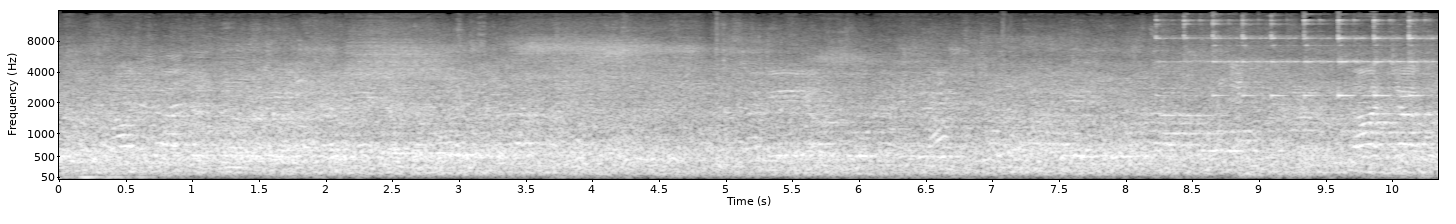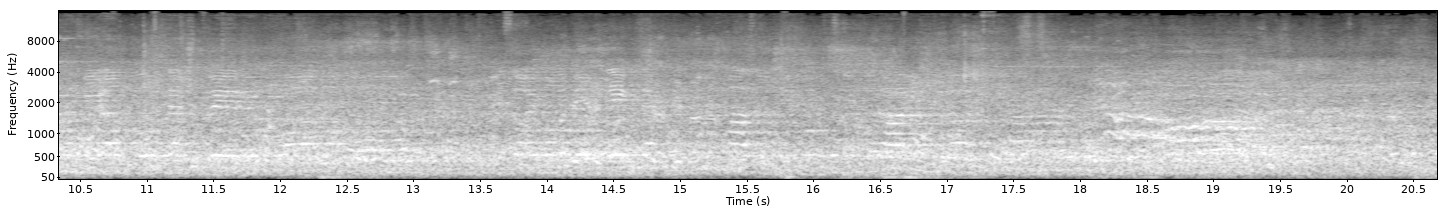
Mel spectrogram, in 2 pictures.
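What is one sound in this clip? A group of young men and women sing together.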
